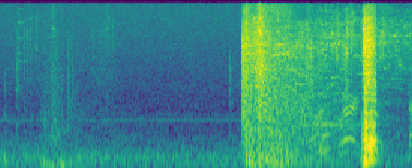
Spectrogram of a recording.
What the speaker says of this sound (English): Wrong button. Broken glass.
